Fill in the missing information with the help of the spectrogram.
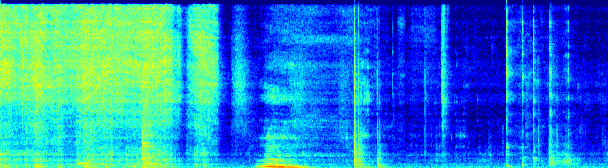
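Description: A person slurping a mouthful of noodles, a loud wet hiss for about two seconds, followed by a short 'mm' falling in pitch. Then quieter chewing with small scattered wet clicks.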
